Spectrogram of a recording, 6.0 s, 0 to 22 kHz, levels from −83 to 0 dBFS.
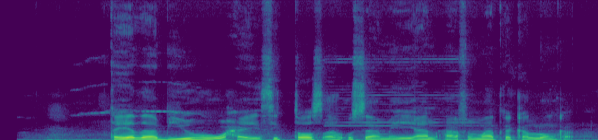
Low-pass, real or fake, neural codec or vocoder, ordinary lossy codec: none; real; none; none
